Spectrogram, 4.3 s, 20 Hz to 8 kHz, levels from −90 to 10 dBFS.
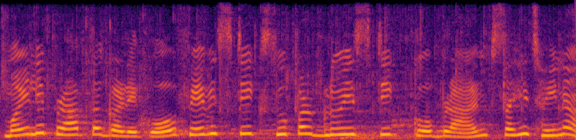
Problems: background sounds at intervals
